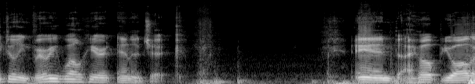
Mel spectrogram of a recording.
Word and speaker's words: Enagic: something weird okay and the company name is energic and not enagic okay and just because you like to say enagic rhymes with magic doesn't mean that's the pronunciation of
